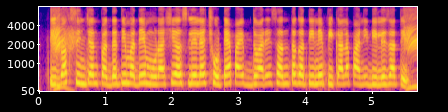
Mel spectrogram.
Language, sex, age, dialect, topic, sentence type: Marathi, female, 18-24, Varhadi, agriculture, statement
